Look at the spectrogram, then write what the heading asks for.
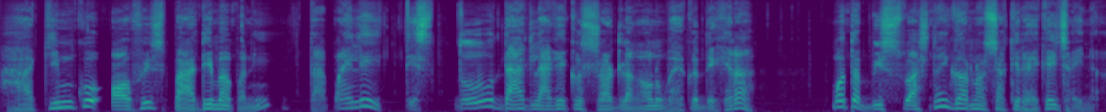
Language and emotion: Nepali, disgusted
